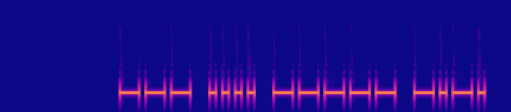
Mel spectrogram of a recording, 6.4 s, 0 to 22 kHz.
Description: Morse code, heard as a keyed tone, about 15 wpm, 700 Hz. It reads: OH0C
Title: DXCC-100 Call Signs - 4 Characters - 15wpm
